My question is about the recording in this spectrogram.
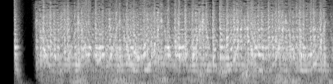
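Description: Logo soundtrack run through a chain of audio effects such as ring modulation and vocoder, turning it into a loud, harsh, garbled wash of distorted sound. It starts with a short blip and sets in fully about half a second in.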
